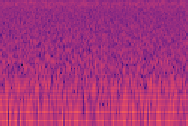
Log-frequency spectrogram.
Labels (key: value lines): label: ambient
recorder: HydroMoth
